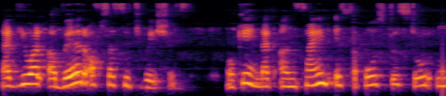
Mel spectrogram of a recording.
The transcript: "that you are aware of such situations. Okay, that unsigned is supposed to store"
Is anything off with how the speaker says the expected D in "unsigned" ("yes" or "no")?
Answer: no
